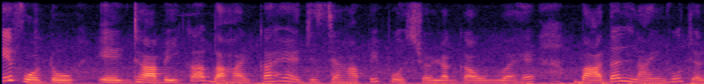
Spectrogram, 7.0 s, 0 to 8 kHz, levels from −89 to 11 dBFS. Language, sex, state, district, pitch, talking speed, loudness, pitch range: Hindi, female, Jharkhand, Garhwa, 205 Hz, 160 wpm, -19 LUFS, 195-235 Hz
